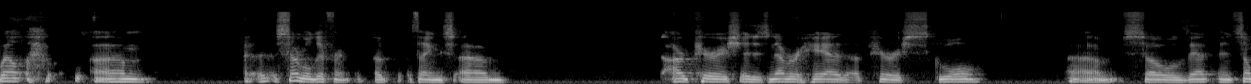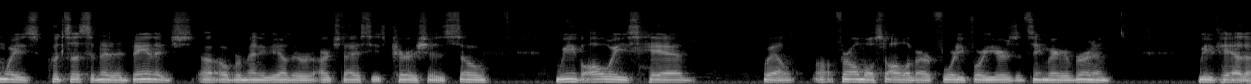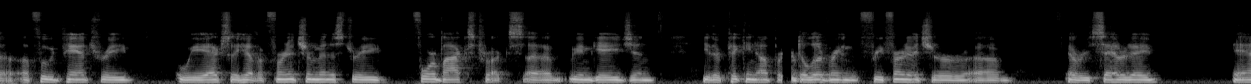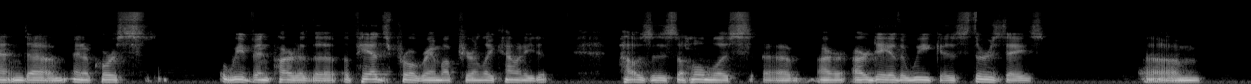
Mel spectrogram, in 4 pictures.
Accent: American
